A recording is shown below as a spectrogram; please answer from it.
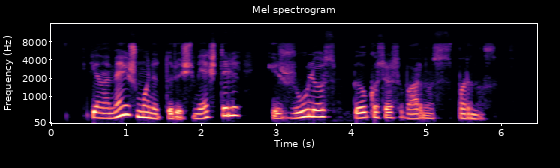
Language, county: Lithuanian, Klaipėda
